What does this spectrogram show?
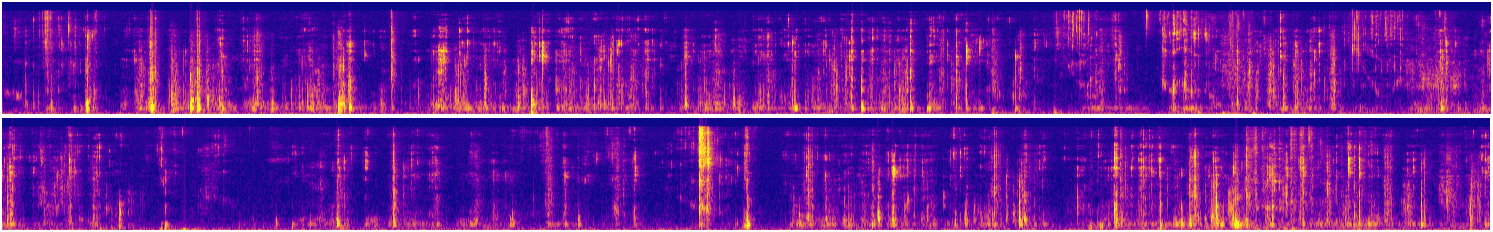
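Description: Close-miked chewing of sauce-covered loaded fries: moist mouth sounds and small crunches in a steady run of clicks. One sharp click stands out a little past two-thirds of the way in.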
